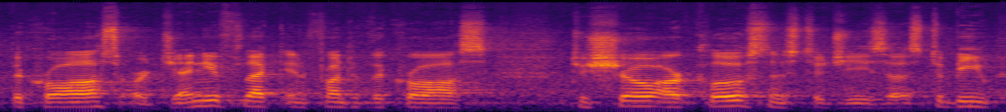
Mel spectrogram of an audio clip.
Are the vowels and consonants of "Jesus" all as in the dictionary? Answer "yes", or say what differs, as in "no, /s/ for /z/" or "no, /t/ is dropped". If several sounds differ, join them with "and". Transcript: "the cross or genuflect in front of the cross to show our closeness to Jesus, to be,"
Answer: yes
